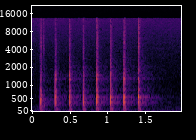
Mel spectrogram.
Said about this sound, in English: and this knock was so persistent, got him up out of his chair in his study, he came to the front door.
